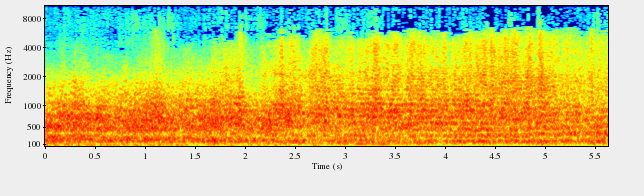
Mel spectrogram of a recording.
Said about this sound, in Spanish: Pues estás escuchando el sonido del avión de combate MiG-29, que como ocurrió hace unos meses con los carros de combate Leopard, se convierten ahora también en protagonistas.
